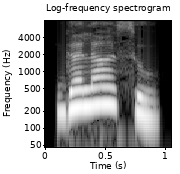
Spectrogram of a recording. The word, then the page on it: ಗಲಾಸು: Kannada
